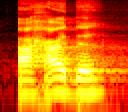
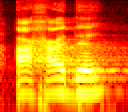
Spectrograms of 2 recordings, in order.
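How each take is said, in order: Both takes have the same delivery.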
